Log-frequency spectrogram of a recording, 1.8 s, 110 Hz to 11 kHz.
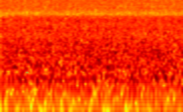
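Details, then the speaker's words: Kodak Showtime 8 film projector cooling fan: steady, even rush of air with faint constant hum, no ticking or rubbing, drawing air in a slot and out the lower rear, holding paper against the vent; fan running normally. "Entonces, como pueden escuchar, es un motor que sí produce bastante corriente de aire, y en este caso vendría a ser como una corriente, bueno, no corriente, sino una presión negativa"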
